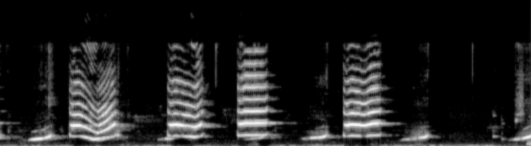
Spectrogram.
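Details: In a cage, an Indian ringneck parrot said to talk gives loud, wavering, richly harmonic calls mixed with short upslurred whistles, irregularly spaced, over a faint low hum.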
